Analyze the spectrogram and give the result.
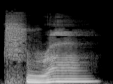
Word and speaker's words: try: 需要嘟嘴吃，然后再张开嘴巴 try, 然后再滑到一个 e, try, 所以跟中文的一些发音比如 try, try 的这些发音是不一样的，所以这一定要练好，因为它在口语中是一个高频词 OK, 要练这个嘟嘴的 try,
